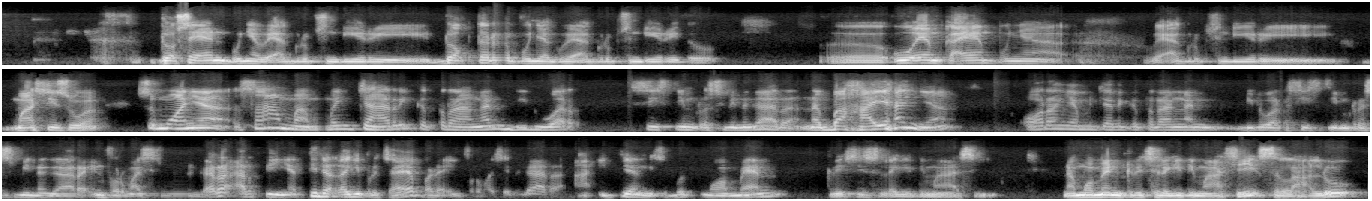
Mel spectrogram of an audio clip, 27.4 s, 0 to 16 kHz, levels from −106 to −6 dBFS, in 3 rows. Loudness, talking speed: -22 LUFS, 130 wpm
